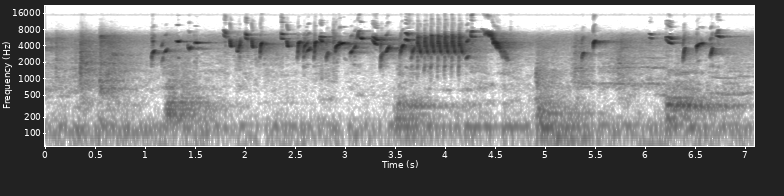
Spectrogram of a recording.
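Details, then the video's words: European goldfinch singing to tutor young birds: quick high twitters building into a dense buzzy trill, then shorter tinkling phrases after a pause, low hum in the background. "Chant chardonneret pour les jeuns لتعليم صغار طائر الحسون"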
